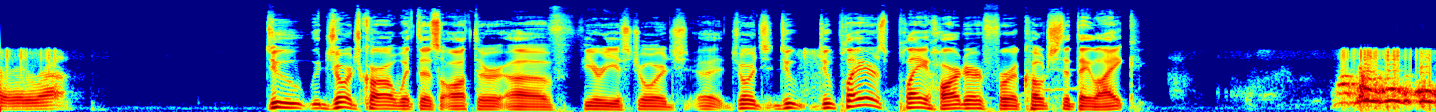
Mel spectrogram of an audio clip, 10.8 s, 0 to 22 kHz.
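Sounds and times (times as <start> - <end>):
speech: 2.0 - 8.6
dog barking: 10.0 - 10.7.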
